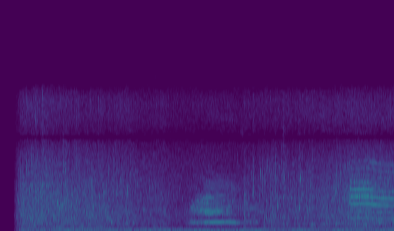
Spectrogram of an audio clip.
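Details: Cats at a fishing port being played with, among them a black kitten that bites hard without knowing gentle play-biting; a single short, falling meow sounds midway over a steady low engine-like hum and hiss.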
